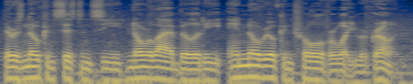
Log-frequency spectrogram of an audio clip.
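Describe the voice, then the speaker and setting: A man narrating a history in a steady, informative way, with light music behind. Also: low voice, fast. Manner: informative storytelling. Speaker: host. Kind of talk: scripted narration.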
